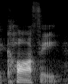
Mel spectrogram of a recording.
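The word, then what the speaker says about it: Ko-fi: starting a Kofi um I pronounce it as Kofi because I know that it wants me to say coffee but um yeah there's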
